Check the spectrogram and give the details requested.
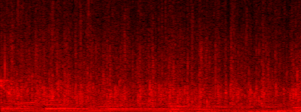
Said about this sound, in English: God bless you. Give them a great big clap offering, would you please?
